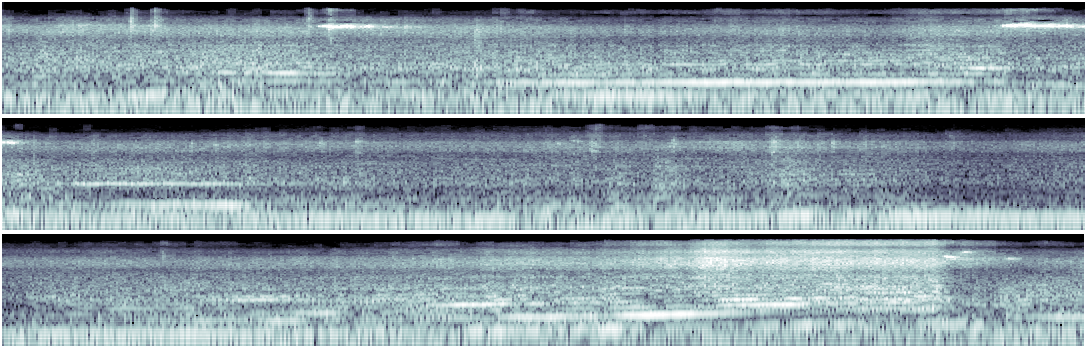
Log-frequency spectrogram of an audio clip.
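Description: Car engine heard from inside the cabin under hard driving. It holds steady revs, drops in pitch about five seconds in and runs lower while the car slows, then revs climb steadily and fall back sharply near the end, as at a gear change.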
